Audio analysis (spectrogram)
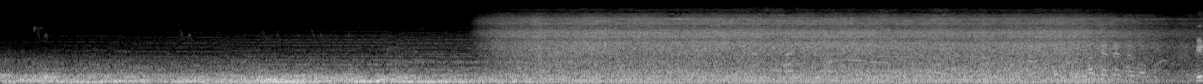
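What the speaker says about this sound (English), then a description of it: "It is the Beriev BE-200, a Russian amphibious aircraft used for firefighting, search and rescue, and transport." A Beriev Be-200 Russian amphibious firefighting aircraft roars loudly, its engine noise broad and continuous, swelling into a brighter full-band rush partway through and holding steady to the end.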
